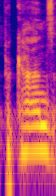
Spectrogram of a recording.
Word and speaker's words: pecans: So quick side story on pecans, because I pronounce it pecans. I was on GPB radio a couple days ago, and Scott Holcomb, the state representative we just mentioned, corrected me and said it was pecans.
